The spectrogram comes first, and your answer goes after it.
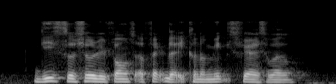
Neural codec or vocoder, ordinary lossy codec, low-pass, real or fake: codec, 16 kHz, 4 kbps, FreqCodec, larger model; none; none; fake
